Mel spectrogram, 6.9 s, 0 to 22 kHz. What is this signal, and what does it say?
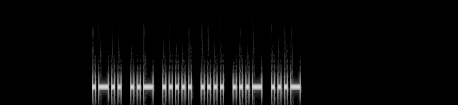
Morse code, heard as a keyed tone, about 25 wpm, 700 Hz. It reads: LU5HVV
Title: DXCC-100 Call Signs - 6 Characters - 25wpm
